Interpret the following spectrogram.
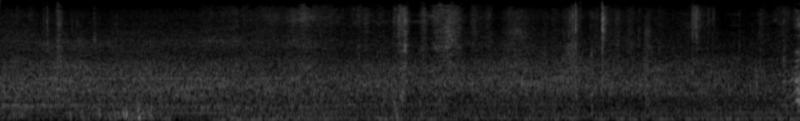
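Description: A steady low rumble and hum with a faint constant tone, broken by a few light clicks and knocks of handling.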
